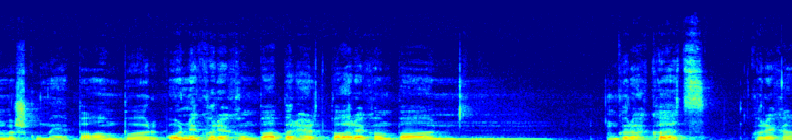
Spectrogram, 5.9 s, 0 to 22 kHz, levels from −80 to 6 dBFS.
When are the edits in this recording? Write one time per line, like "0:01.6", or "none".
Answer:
0:01.2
